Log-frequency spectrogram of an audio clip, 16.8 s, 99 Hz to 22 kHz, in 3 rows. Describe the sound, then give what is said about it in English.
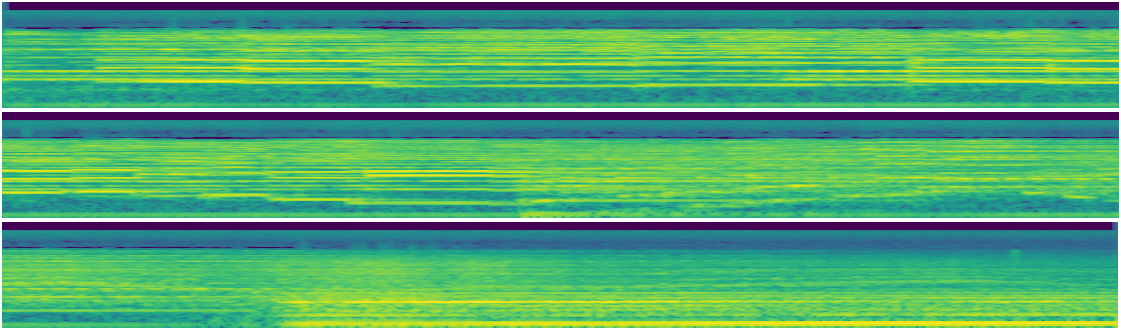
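A deep foghorn drones on and on in a long, loud, steady blare, its tone wavering and sliding midway before swelling back to full strength. No voices are heard. “We heard enough of that fog on for the last 9 days without having it right here in the room with us?”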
